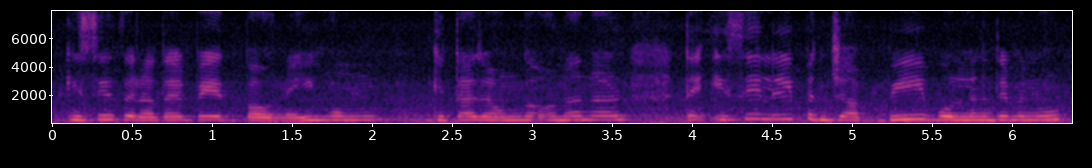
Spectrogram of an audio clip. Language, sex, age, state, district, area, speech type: Punjabi, female, 18-30, Punjab, Kapurthala, urban, spontaneous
